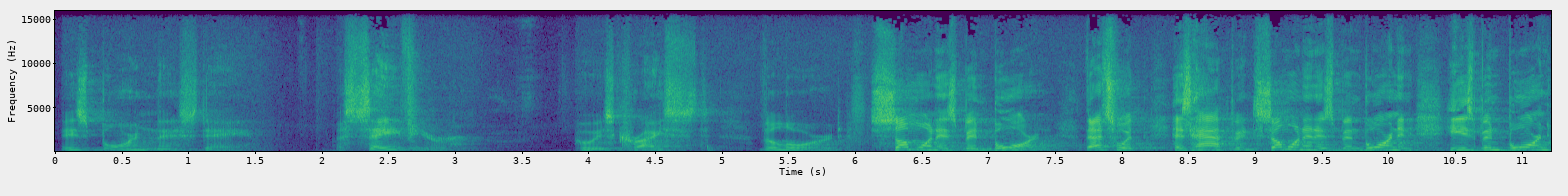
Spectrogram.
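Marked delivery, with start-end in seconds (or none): 0.0-5.9 low, slow solemn recitation; hushed reverent reading of the verse; scripture reading. Acted. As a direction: let each phrase land with weight. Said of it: "he says".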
